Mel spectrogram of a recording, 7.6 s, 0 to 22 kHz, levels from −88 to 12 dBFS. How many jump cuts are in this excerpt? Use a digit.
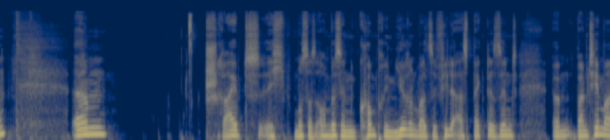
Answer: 1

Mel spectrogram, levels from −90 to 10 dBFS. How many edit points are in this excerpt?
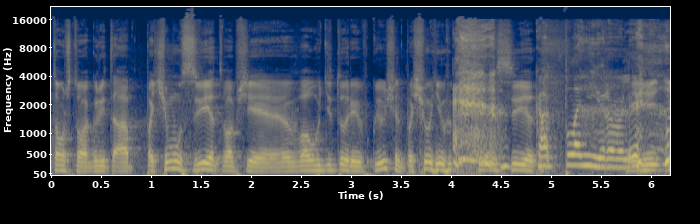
0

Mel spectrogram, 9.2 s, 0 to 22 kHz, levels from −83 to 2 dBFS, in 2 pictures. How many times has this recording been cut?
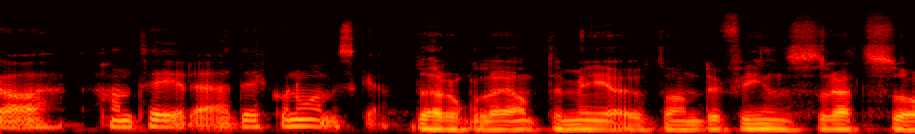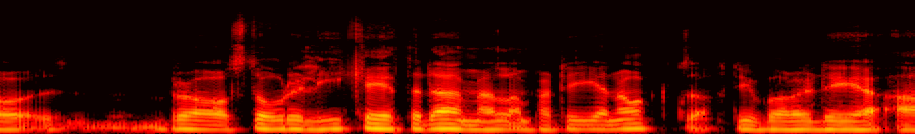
2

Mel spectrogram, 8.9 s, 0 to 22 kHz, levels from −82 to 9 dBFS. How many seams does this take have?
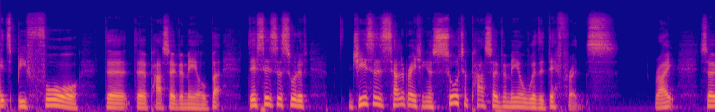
0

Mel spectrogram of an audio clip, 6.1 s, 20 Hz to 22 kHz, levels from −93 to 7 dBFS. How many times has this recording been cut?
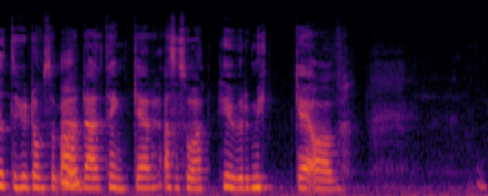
1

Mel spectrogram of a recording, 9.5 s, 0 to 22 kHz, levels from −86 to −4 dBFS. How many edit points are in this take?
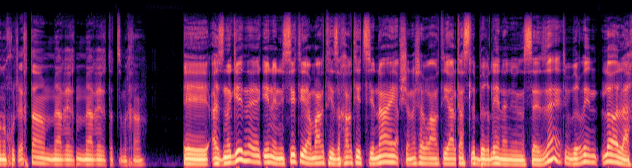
5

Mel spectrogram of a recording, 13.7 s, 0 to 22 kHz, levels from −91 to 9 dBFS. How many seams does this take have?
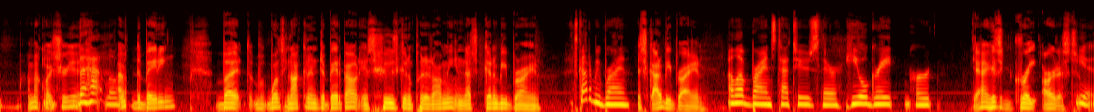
4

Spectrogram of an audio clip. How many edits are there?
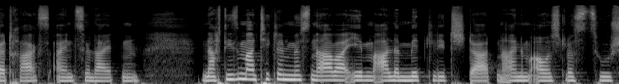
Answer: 0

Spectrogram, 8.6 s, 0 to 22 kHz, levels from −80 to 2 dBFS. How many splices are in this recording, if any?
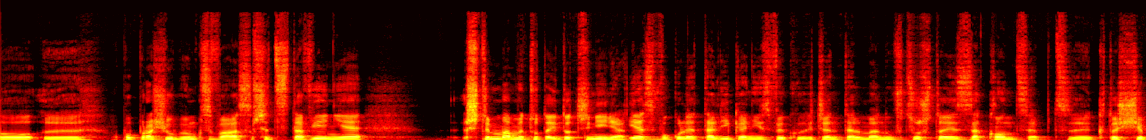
3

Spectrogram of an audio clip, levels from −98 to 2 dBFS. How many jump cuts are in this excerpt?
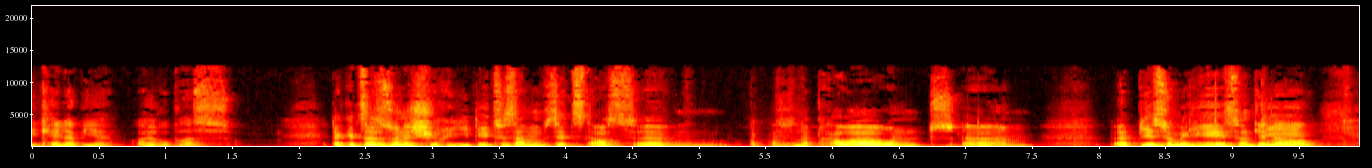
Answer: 0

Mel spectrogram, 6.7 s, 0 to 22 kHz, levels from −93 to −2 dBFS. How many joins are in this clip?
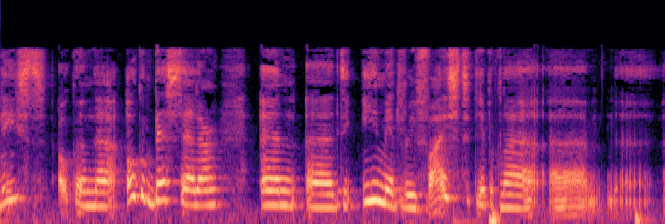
2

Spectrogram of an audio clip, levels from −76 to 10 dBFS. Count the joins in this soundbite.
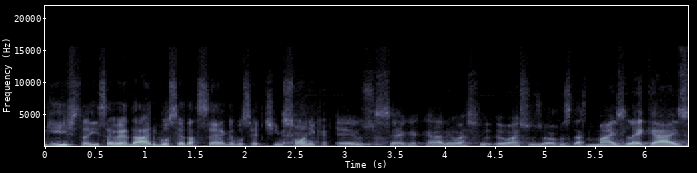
3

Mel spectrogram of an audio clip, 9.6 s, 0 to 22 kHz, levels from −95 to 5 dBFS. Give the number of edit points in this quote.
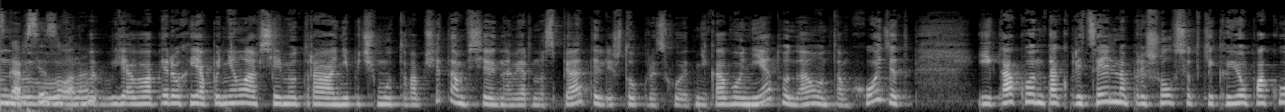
2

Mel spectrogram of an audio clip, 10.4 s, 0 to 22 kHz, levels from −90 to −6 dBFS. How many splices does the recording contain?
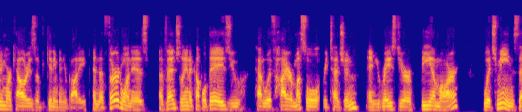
3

